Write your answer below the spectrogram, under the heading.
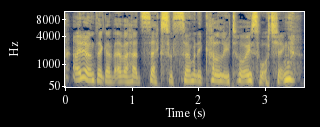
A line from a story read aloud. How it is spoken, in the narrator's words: Kat laughed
